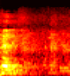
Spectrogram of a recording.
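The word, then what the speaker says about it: phthalic acid: थैलिक एसिड लिखते हैं, पैथैलिक बोलते हैं थैलिक। अरे पी साइलेंट देख रहे हो बेटा?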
